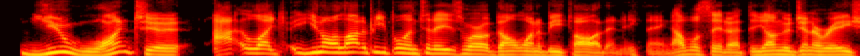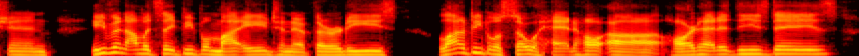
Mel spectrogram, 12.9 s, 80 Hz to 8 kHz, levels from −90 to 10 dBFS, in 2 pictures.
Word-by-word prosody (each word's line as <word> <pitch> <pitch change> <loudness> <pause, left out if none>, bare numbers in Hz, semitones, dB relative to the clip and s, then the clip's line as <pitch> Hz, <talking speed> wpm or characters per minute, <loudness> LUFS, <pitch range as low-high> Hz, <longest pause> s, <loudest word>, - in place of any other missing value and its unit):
you 180 +9 0
want 200 - 0
to, 140 -7 +1 0.3
ah - - 0
like, 185 -3 -1
you 195 +2 -3
know, 230 -1 +3
a - - +3
lotta 225 0 +3
people 205 -3 -2
in 180 - -2
today's 175 -3 -1
world 155 -4 +2
don't 140 +1 0
wanna 135 -2 -1
be 125 -1 -2
taught 120 +2 +1
anything, 85 0 -13
I 125 - 0
will 150 +2 -2
say 135 -2 -2
that. 110 -3 -3
The 130 - -6
younger 145 0 +1
generation, 135 -2 -1 0.3
even 200 +5 +1
I 165 - +3
would 170 -4 -2
say 170 0 +1
people 155 0 -3
my 135 -1 +3
age 135 0 -1
in 135 - -3
their 120 -2 0
30s, 135 0 +1 0.3
a - - -6
lotta 160 +6 +4
people 200 -8 -1
are - - +1
so 155 0 0
head 130 +1 +1
ha 145 +1 +2
uh, 125 -4 +2
hardheaded 140 +3 +2
these 160 -2 -1
days. 165 +1 +1
145 Hz, 215 wpm, -23 LUFS, 130-170 Hz, 0.3 s, lotta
